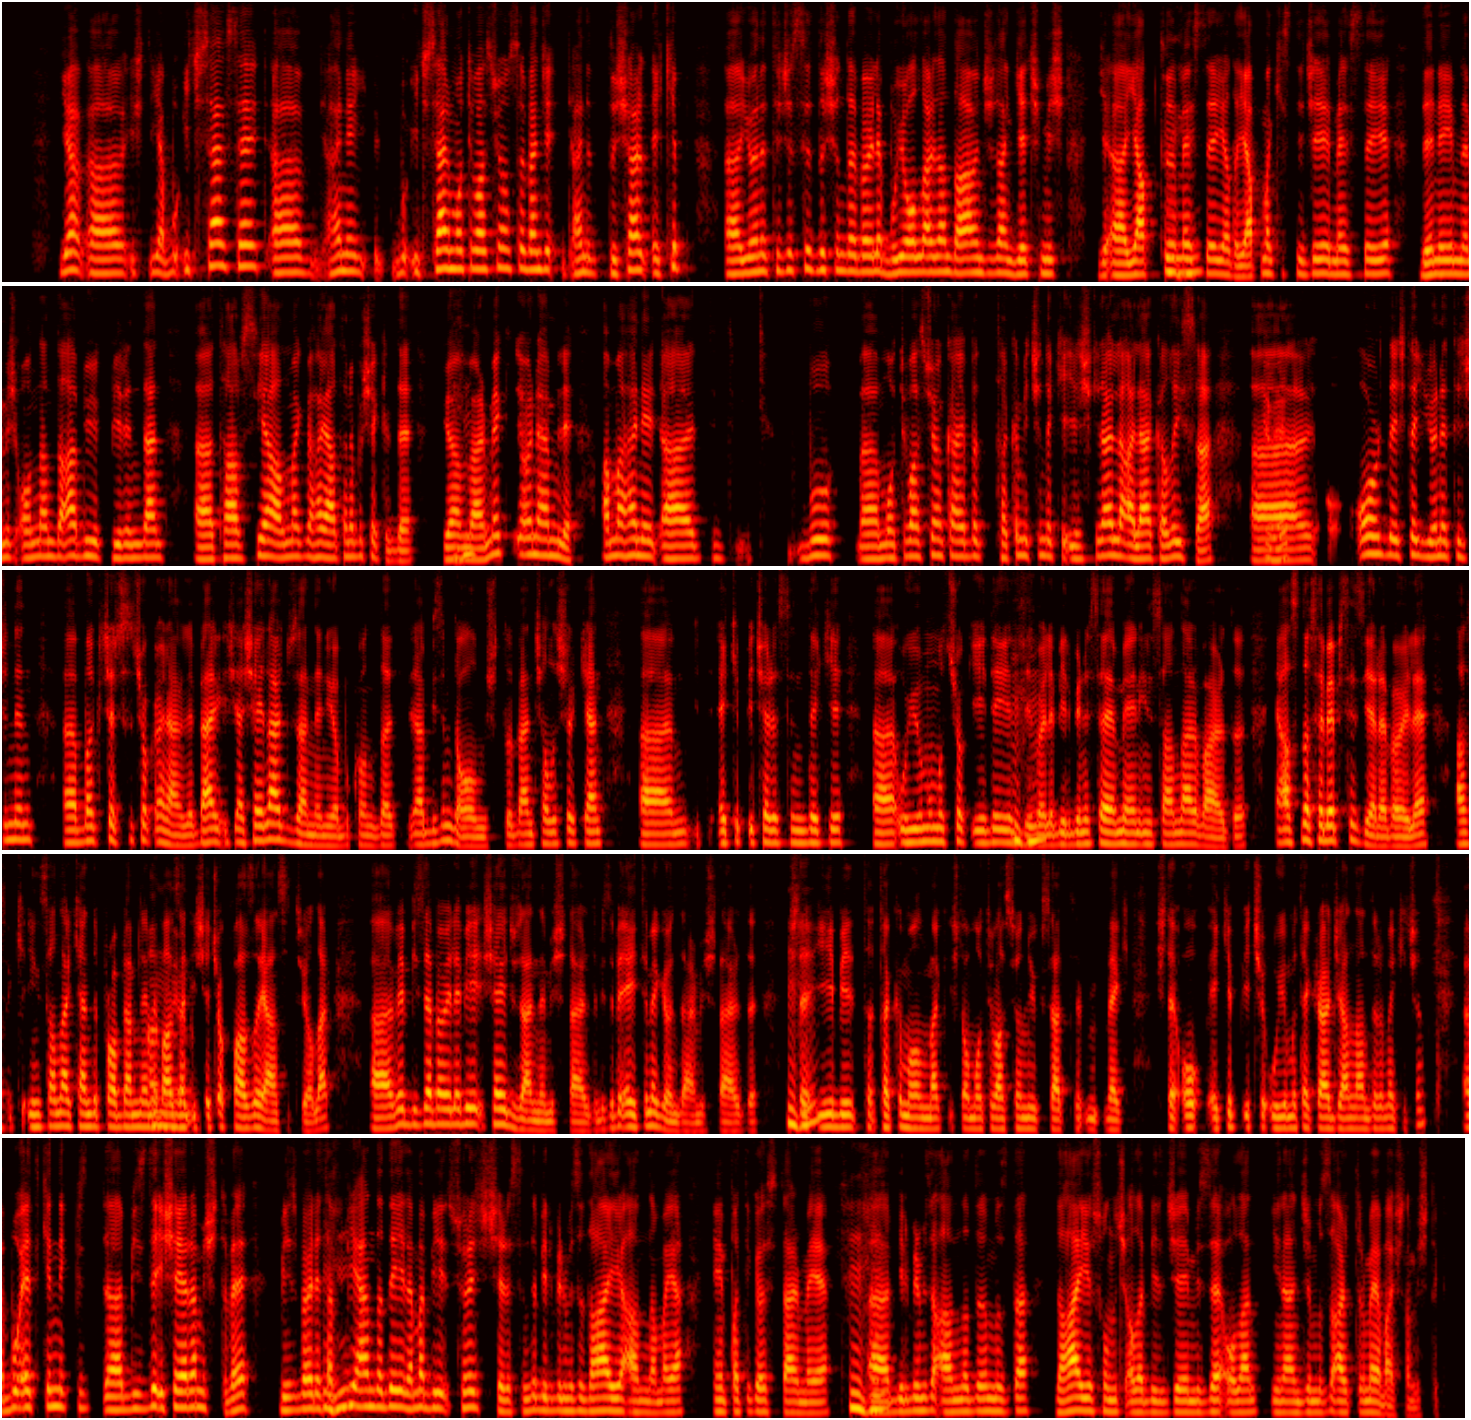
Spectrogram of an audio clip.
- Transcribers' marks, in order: other noise; other background noise; tapping; "yükseltmek" said as "yükseltimek"
- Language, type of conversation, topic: Turkish, podcast, Motivasyonu düşük bir takımı nasıl canlandırırsın?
